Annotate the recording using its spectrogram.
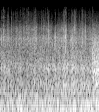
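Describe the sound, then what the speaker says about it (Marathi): Heavy rain pounds down during a car drive, a loud, dense and continuous drumming wash that fills the whole stretch without any voices. "इथे पुन्हा पाऊस जोरजोरात चालू आहे."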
